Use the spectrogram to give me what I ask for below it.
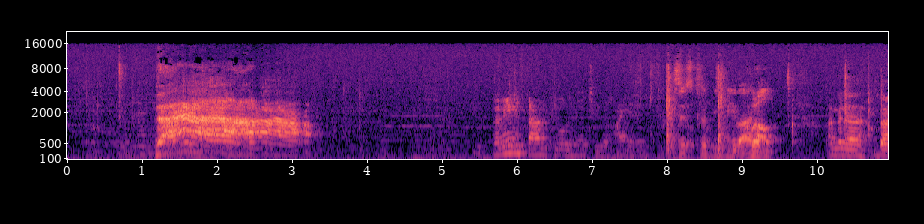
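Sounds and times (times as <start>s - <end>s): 
speech: 1.2s - 2.0s, 5.7s - 9.5s, 10.1s - 10.9s
person voicing a bugbear's wailing roar: 1.2s - 3.4s.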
